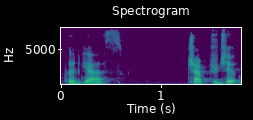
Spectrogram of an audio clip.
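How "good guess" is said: ordinary delivery, nothing marked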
